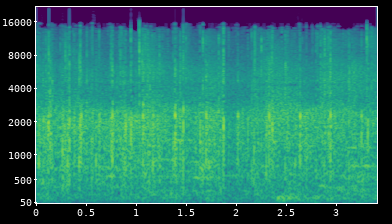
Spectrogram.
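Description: Audience applause fills a town hall meeting in Peoria, a steady, dense wash of many hands clapping close by for the full stretch without pause.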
